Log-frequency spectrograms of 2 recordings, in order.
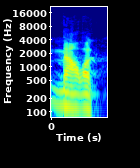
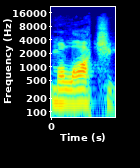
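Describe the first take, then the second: First: The name is said with an English pronunciation. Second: The name is said with an Italian pronunciation. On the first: The speaker calls it wrong. "It isn't Malachi" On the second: The speaker calls it right. "as an Italian, I know this. It's Malachi. He was the great Italian prophet"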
